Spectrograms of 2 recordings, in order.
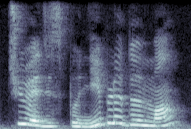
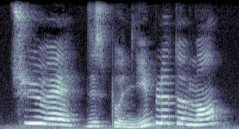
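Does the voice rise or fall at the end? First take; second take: rise; rise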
